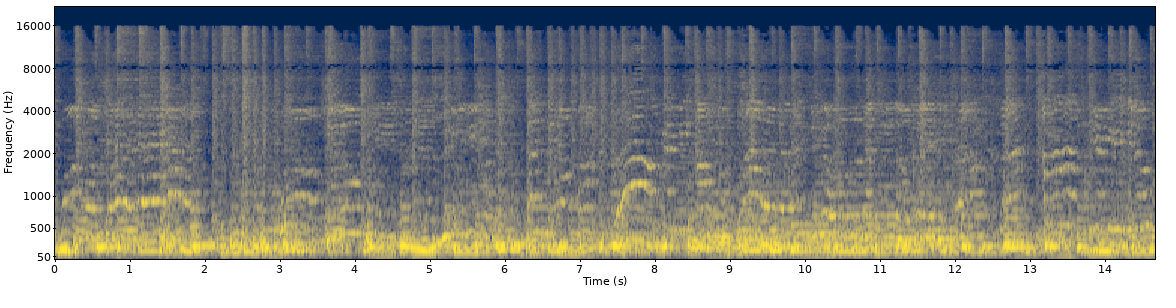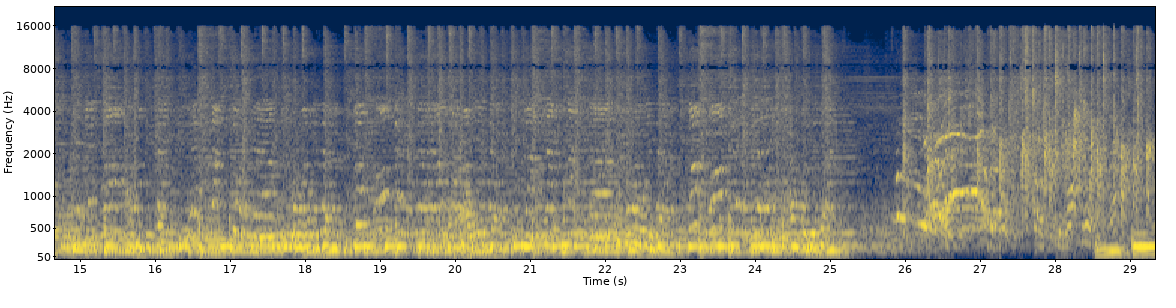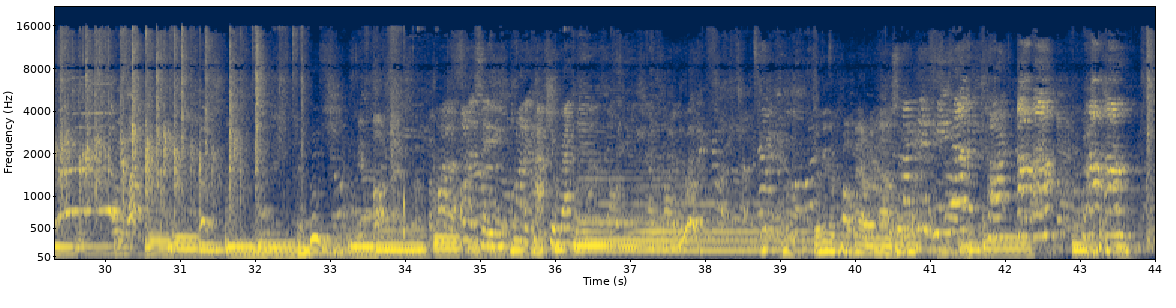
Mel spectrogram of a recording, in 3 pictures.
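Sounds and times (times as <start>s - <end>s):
live rock band playing: 0.0s - 27.0s, 28.4s - 44.0s.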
